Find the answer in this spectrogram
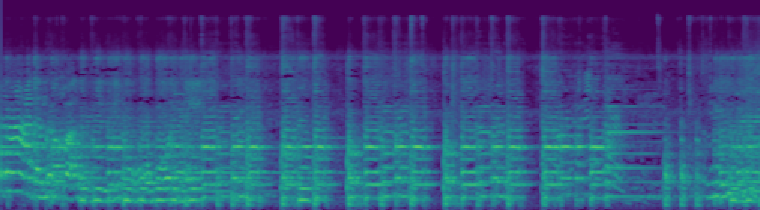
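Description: Acoustic guitar playing a plucked instrumental passage of single notes and strummed chords, with a sung line trailing off in the first second.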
